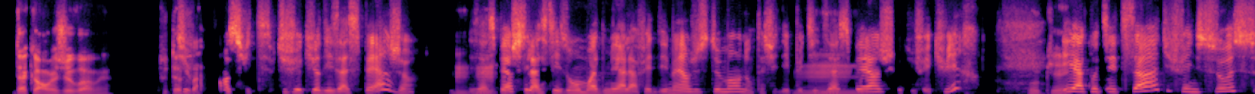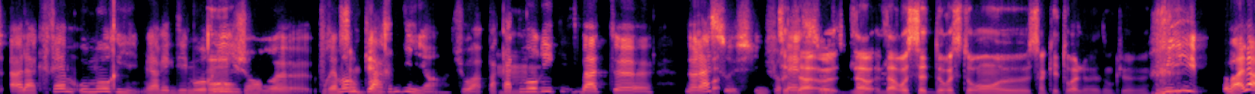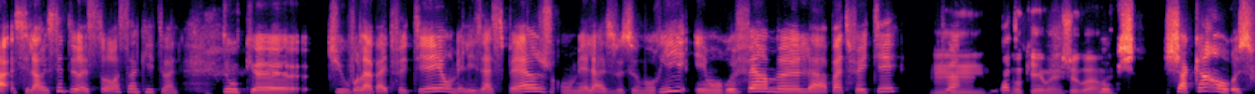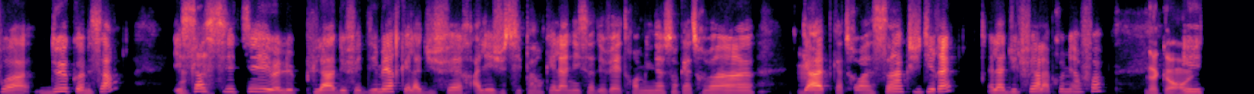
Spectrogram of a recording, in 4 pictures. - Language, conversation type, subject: French, podcast, Quels plats de famille évoquent le plus ton passé ?
- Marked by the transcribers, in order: drawn out: "Mmh"; stressed: "morilles"; other background noise; stressed: "garnies"; chuckle; stressed: "Voilà"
